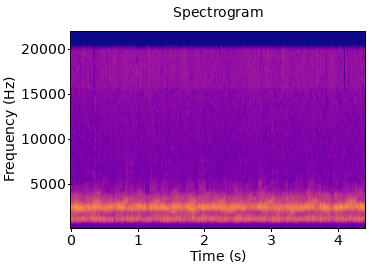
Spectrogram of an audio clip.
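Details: Frogs croaking en masse in an ambient recording, a thick, continuous trilling chorus with a slight wavering in pitch and no breaks, with no other sounds.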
